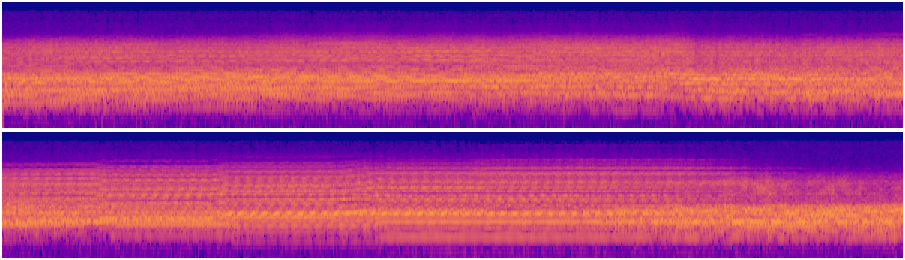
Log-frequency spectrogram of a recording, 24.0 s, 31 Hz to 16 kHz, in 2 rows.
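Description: An airplane taking off from a runway: a loud, steady engine roar that drones on for about 24 seconds, with its engine tones shifting midway.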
